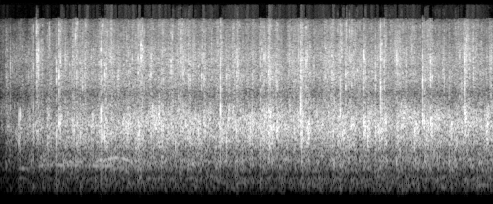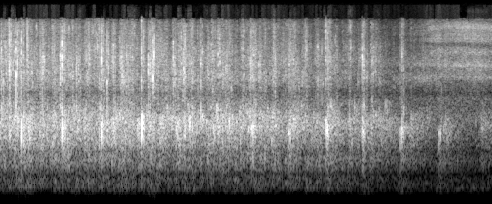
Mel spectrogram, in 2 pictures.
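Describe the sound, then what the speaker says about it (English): Sustained applause from a graduation conferring ceremony audience in Galway, a dense steady wash of many hands clapping for the new graduates for the full stretch, easing slightly toward the end. "we might give one more round of applause for that"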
